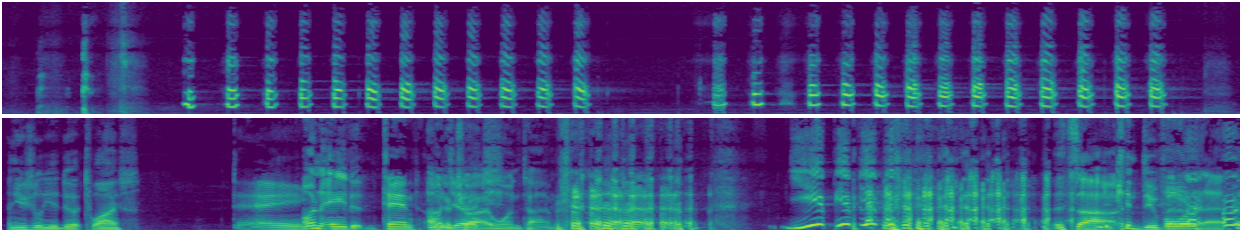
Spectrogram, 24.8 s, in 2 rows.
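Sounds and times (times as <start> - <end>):
imitation of hen turkey yelp calls: 1.8 - 6.0, 7.0 - 11.8
speech: 12.5 - 13.8, 15.4 - 24.7
laughter: 17.2 - 19.6, 20.5 - 24.7.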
